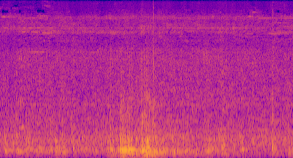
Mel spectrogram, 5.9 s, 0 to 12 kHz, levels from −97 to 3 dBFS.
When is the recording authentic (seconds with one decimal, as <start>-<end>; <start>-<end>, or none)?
0.0-1.0; 3.5-3.9; 4.7-5.9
